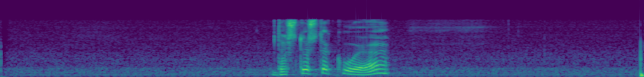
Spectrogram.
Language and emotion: Russian, angry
